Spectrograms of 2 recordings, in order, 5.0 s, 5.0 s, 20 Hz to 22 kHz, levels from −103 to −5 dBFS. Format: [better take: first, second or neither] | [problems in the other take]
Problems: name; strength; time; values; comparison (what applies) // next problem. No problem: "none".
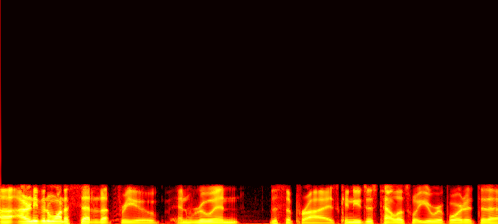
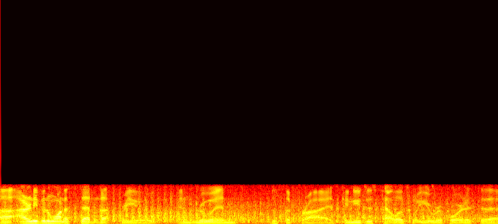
first | background sound (Aircraft); 7 dB below the speech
